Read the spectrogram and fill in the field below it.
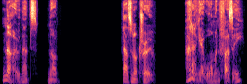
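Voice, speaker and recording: A man voicing a wry, guarded adventurer with a soft heart in a video game, gravelly and halting, with a teasing way of talking. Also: on the low side, huge pitch swings, no room sound, studio quality, full character voice. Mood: teasing, defensive. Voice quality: husky, gravelly. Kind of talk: naturalistic game dialogue acting.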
